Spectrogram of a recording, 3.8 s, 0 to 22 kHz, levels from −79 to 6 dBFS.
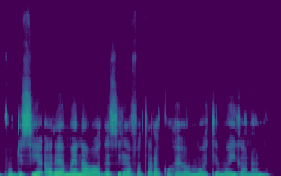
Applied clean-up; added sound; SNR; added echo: neural mask model DeepFilterNet 3.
